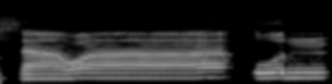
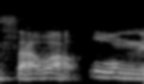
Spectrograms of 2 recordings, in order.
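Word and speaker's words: سواء: Innalladzina kafaru sawaun alaihim. Tuh hati-hati jangan sawah ung ya. Jangan sawaung nih teman kita di Makassar dan juga di Terengganu ya. Sawa UN ya.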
